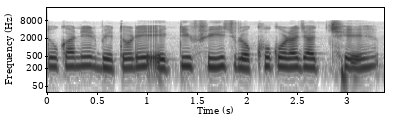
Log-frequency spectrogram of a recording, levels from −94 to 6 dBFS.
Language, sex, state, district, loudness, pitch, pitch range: Bengali, female, West Bengal, Alipurduar, -16 LUFS, 220 Hz, 205-230 Hz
